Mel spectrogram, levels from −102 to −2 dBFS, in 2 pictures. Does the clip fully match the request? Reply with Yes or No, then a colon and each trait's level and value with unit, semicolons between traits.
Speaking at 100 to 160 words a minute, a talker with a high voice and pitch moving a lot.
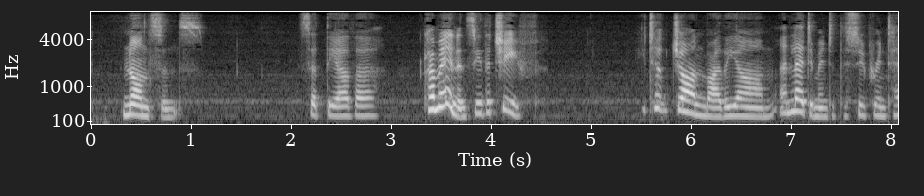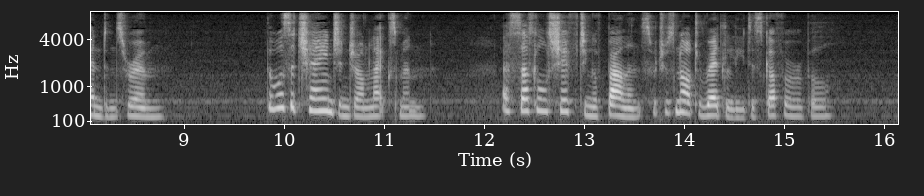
Yes: average, 150 wpm; high, 210 Hz; wide, 6.1 semitones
